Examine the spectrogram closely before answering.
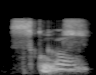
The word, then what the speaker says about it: schools: Okay, we need to be careful with the S because you are pronouncing the letter E. So you just say schools.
